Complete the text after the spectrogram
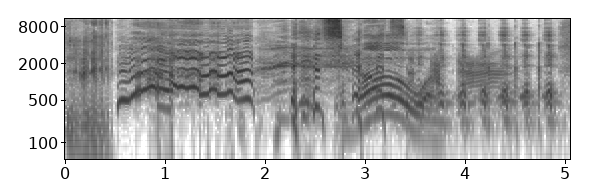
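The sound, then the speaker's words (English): Someone vocally imitates a man's snore, a loud imitation that turns into a high, wavering, screechy exhale and then breaks into chuckling laughter. “Wait, you have to do the snore for us.”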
